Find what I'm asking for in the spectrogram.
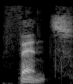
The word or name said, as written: fence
